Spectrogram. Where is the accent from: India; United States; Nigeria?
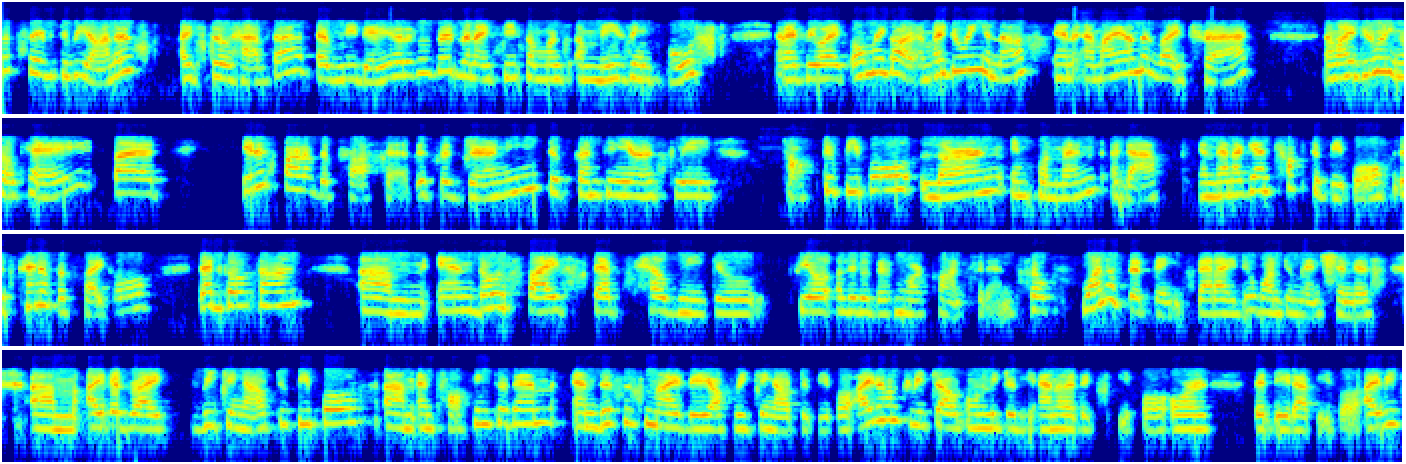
India; English is a second language; moved away as an adult; now in North America; You know, I come from India. I moved to North America 5 years ago.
